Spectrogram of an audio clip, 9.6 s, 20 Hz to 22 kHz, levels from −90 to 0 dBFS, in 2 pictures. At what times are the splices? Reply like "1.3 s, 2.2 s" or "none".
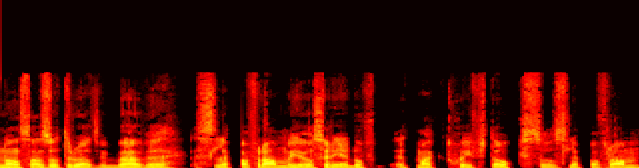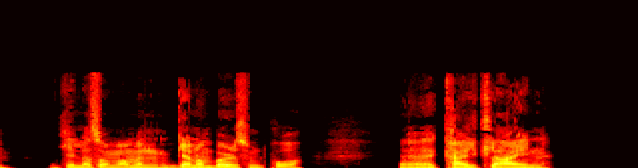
1.4 s, 2.8 s, 6.7 s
